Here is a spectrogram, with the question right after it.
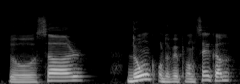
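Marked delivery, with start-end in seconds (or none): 0.1-0.9 "Do, sol" stepping up in pitch from "Do" to "sol"; intervalle de quinte. Shown as a demonstration. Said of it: "l'intervalle entre un do et un sol". (« Do, sol » entonné en montant d'une quinte)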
